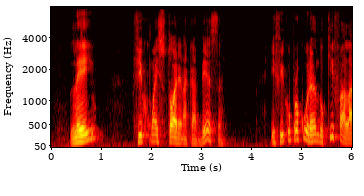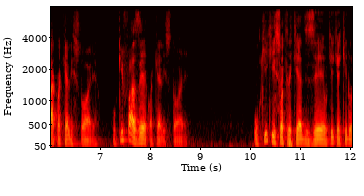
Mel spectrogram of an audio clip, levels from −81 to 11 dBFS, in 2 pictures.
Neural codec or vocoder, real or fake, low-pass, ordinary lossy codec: none; real; 7.2 kHz; none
